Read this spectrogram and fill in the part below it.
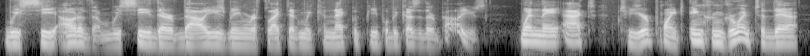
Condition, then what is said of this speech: No condition.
